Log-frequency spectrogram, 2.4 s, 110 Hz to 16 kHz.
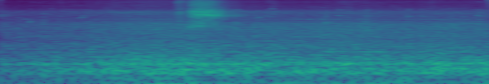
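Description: Hino 500 truck's diesel engine running, with road and cab noise heard from inside the cab while driving on a dirt road. A brief hiss comes about a second in.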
